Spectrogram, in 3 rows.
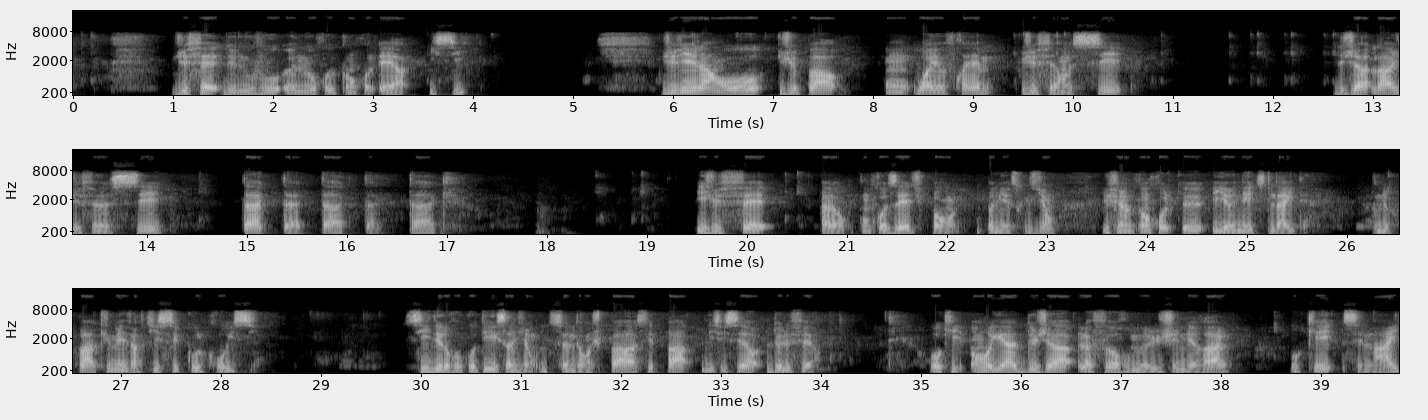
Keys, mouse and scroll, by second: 1.1 ctrl+r, 3.9 Tab, 5.1-5.9 scroll up 10, 6.2-6.7 scroll up 2, 6.7 Tab, 7.2-7.6 scroll up 3, 7.7 z, 9.5 right click, 9.9 right click, 10.1 c, 12.1 right click, 12.5 right click, 13.1 c, 19.7 e, 21.1 ctrl+z, 22.7 z, 23.6 ctrl+e, 29.1-29.4 scroll down 5, 29.4 Tab, 32.1-32.7 scroll down 1, 32.8 scroll down 4, 33.4-34.2 scroll down 7, 34.2-37.2 middle drag, 39.3 KP_1.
